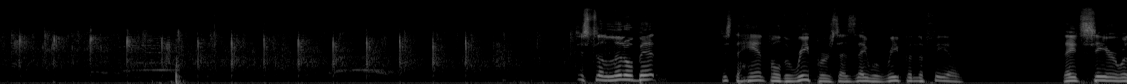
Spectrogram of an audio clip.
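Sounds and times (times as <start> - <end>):
audience clapping in unison: 0.0 - 6.2
faint low hum: 0.0 - 11.2
speech: 5.8 - 9.7, 10.6 - 11.2.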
